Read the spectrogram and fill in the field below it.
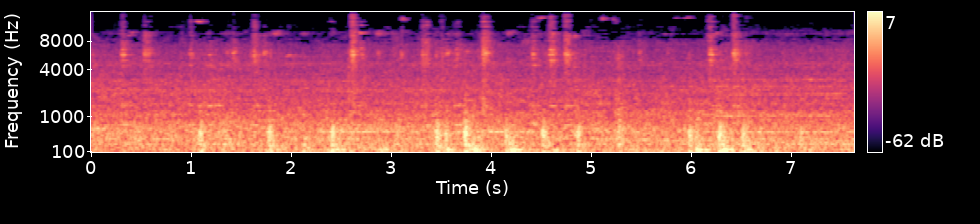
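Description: Wheels rattle and clatter over the road surface.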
